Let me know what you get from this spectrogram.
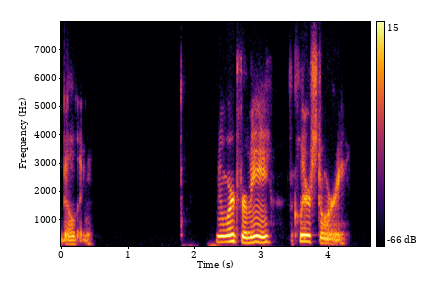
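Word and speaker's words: clerestory: Clear story. Would not have pronounced it like that. I would have pronounced it claristory.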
